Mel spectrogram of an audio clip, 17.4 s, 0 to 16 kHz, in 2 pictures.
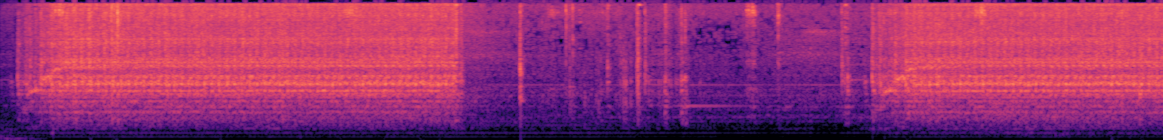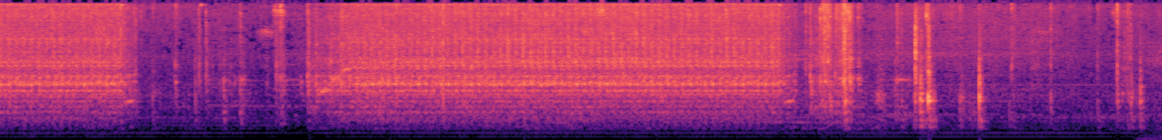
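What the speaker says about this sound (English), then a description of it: "I'm going to take those 3 to the sewing machine and sew with a 1/4 inch seam." A sewing machine stitches quilt block pieces with a quarter-inch seam, running in three steady bursts of a few seconds each, with short quiet pauses and light handling clicks between the runs.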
